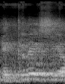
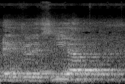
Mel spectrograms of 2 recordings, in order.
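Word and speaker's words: ἐκκλησία: Pues la palabra iglesia, la palabra eclesía, algunos dicen eclesia, otros pronuncian eclesía, pero lo importante es que ese término significa los llamados afuera.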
